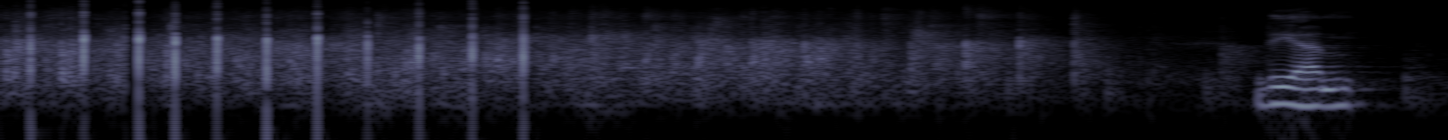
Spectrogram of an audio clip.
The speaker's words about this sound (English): You can't see them, but they're still applauding.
